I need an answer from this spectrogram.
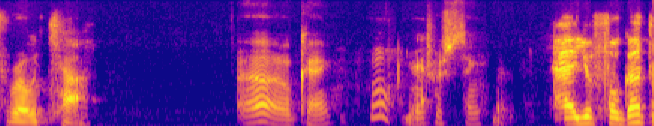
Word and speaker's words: Rocha: character something like that it's pronounced like a hard K but it's Roa oh okay interesting you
